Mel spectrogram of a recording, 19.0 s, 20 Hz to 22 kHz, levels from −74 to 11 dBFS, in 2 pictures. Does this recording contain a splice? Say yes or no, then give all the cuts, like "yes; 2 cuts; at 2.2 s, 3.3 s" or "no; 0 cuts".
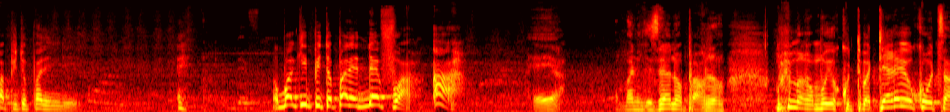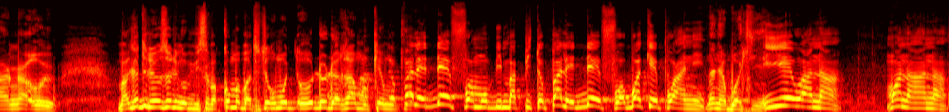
no; 0 cuts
